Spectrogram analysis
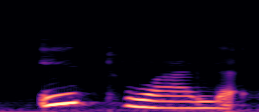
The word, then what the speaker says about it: étoile: Noir é nozes, un poisson, une voiture, uma joie, une voix, une soie, une étoile. Étoile a gente gruda lá no céu da boca a língua, ok? Bem sutil, bem suave.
